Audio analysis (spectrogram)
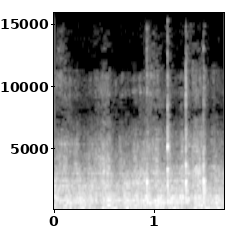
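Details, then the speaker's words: Old gasoline GMC bucket truck carburetor: starter turns the engine over with a steady churn but it never fires; no fuel seen coming down into the carb, float suspected stuck. "I want to show y'all the inside of the carb when he actually turns it over and you don't see any fuel coming down into that"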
